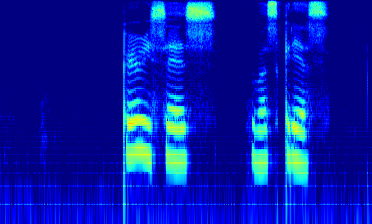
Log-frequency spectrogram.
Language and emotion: Russian, neutral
